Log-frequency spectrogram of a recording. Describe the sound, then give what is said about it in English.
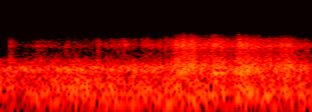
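A sound machine's thunderstorm track: a steady, dense low rumble under a rushing, windy hiss that swells slightly louder partway through, with no distinct cracks and no voices. “So this is thunderstorm.”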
